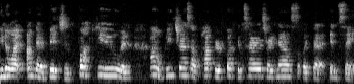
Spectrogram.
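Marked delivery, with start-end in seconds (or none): 0.0-4.3 put-on high, sobbing, tearful, aggressive drunken tirade. Retelling own drunk outburst mid crying: imitating own drunk angry threat while crying. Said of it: "mid bawling my eyes out".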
